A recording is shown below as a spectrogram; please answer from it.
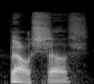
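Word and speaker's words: Bossk: Bausch. That's how we're saying it. Bausch. It's our That's pronunciation.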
